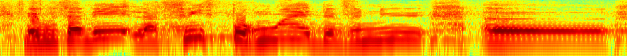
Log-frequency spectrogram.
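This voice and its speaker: Through noticeable background noise, a man with a non-native accent speaks at a fairly slow pace with ordinary pitch variation. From Switzerland, Neuchâtel (grew up from age 14). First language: not French (speaking French). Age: 60s. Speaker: artist. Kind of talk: interview. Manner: halting, many repetitions.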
